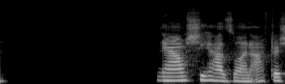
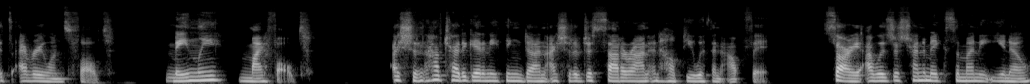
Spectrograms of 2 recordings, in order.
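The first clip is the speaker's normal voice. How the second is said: plain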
